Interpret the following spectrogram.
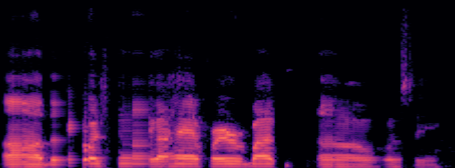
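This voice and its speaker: A man hosting a casual livestream call, talking haltingly with many fillers and restarts while he sorts out the connection. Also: mid-range voice, little pitch movement, a bit bright, clear, resonant tone, highs cut off, soft background music. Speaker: livestream host.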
